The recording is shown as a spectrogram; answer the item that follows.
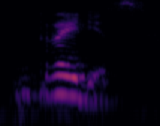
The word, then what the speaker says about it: Reyes: Reyes.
